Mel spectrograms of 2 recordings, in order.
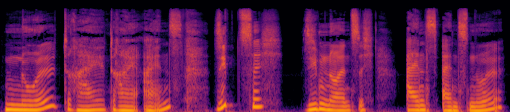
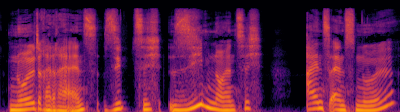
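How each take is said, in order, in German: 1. Die Nummer wird langsam gelesen. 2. Die Nummer wird zügig gelesen. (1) "Ich sag aber nochmal die Nummer ganz langsam" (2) "Ich sag die mal so schnell, finde ich"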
